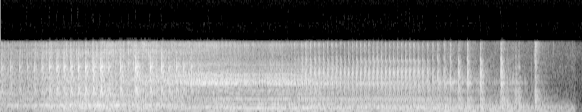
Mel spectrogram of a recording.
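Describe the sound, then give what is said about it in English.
A heavy vault door being opened: a loud, steady mechanical rumble and grinding with rapid clanking ticks, running for several seconds before cutting off abruptly. No voices. “In fact, I want to take a moment and go back and open up the vault to see if we still have a few more questions that might be out there.”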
